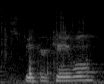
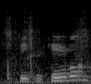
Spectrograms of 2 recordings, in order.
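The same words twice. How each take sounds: The two takes are said the same way.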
